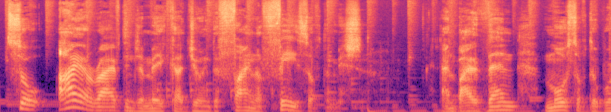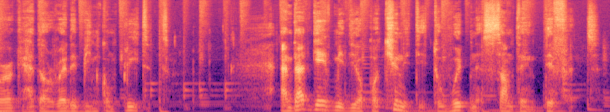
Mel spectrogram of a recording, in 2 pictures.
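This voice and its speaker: A man narrating a documentary in a measured, reflective scripted way. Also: deep voice, animated, a bit bright, soft background music.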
